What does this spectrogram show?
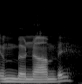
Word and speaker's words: Mbonambi: Bongi Mbonambi.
